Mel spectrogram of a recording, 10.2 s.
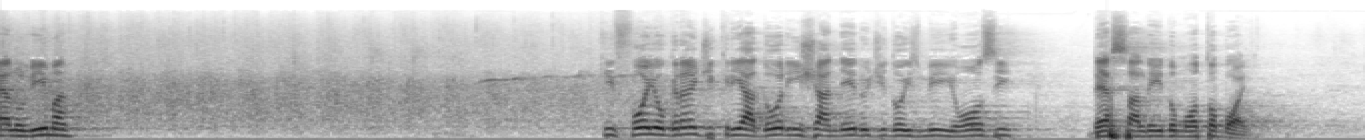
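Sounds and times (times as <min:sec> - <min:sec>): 
speech: 0:00.0 - 0:00.7, 0:04.5 - 0:09.5
crowd applause for a vice-mayor at a civic gathering: 0:00.0 - 0:05.2.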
